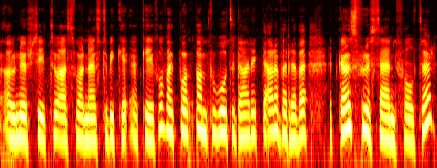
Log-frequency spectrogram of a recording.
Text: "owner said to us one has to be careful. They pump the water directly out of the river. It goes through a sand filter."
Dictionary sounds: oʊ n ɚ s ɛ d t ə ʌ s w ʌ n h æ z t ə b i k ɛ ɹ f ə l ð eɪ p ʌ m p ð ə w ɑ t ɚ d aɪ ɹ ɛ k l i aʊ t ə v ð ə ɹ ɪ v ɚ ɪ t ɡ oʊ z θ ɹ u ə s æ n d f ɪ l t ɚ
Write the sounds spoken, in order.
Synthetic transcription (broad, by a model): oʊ n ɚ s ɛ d t ə ʌ s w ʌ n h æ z t ə b i k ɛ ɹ f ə l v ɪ p ʌ m p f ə w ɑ t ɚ d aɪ ɹ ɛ k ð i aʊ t ə v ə ɹ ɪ v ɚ ɪ t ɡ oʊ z f ɹ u ə s æ n d f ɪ l t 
